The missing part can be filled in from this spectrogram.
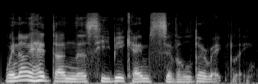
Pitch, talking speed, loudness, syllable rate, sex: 140 Hz, 210 wpm, -15 LUFS, 5.7 syllables/s, male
